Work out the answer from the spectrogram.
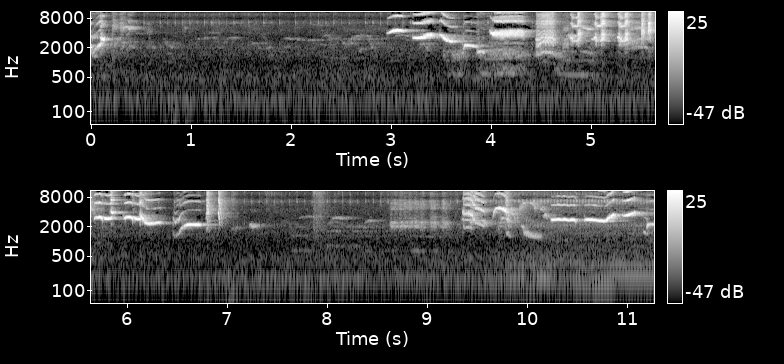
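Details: Oriental magpie-robin of the poci type, caged in Magelang, Central Java, with harsh fill song: quiet start, then loud bursts of rasps and wavering whistles, pause, and further buzzy phrases.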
